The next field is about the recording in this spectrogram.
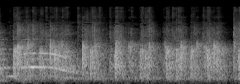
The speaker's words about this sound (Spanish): Denle un aplauso al Señor, hermano. Denle aplauso a Cristo.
